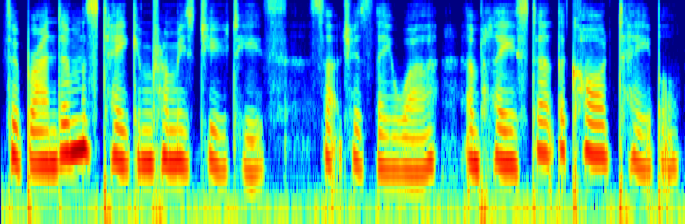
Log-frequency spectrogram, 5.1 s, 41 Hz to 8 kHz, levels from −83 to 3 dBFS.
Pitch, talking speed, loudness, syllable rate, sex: 185 Hz, 200 wpm, -17 LUFS, 5.0 syllables/s, female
